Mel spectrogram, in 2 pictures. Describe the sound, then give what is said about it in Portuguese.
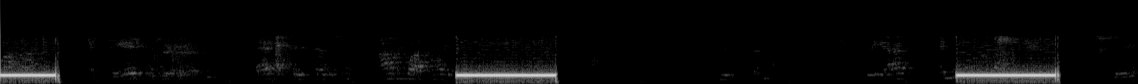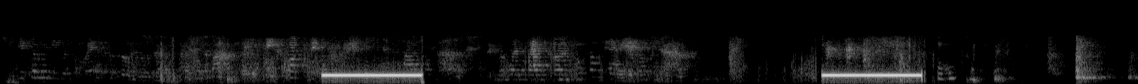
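A telephone line tone sounds while a call is redialed after dropping: five long, steady, even beeps spaced about five seconds apart, with faint voices and background noise in the gaps between them. “é porque eu tava falando com você e a ligação caiu.”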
